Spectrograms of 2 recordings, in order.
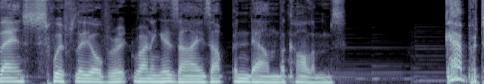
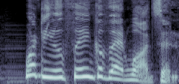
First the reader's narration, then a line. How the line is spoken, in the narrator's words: cried in high glee, rubbing his hands together with satisfaction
